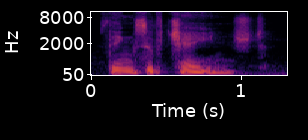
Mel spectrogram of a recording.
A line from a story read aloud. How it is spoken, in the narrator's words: I said quietly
